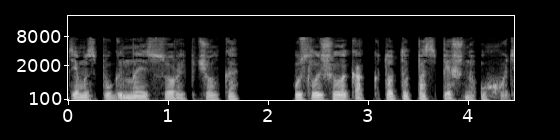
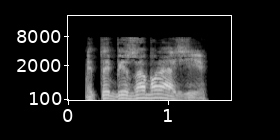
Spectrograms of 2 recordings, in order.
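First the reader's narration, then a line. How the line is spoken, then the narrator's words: Grumbling. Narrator (Russian): проворчал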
